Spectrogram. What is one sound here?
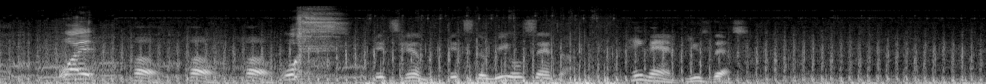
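A helicopter's rotor chops steadily.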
